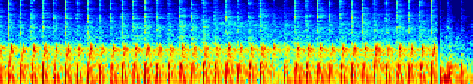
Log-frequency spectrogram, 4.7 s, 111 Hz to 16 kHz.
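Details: Honda Biz 125 smoking, with engine noise: small single thumping at idle with uneven rattly beat over exhaust pulses; abnormal engine noise, cause unclear.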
